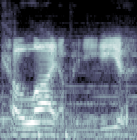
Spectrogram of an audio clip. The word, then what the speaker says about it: Calliope: It's definitely pronounced Calliope.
